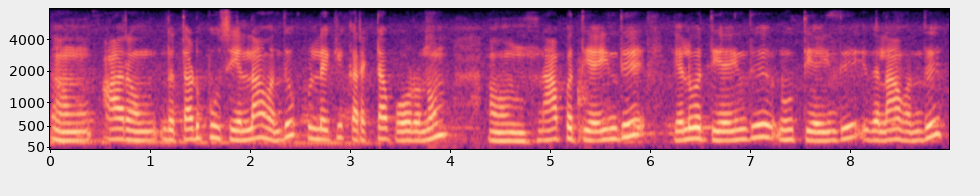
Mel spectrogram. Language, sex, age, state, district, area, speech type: Tamil, female, 45-60, Tamil Nadu, Perambalur, rural, spontaneous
